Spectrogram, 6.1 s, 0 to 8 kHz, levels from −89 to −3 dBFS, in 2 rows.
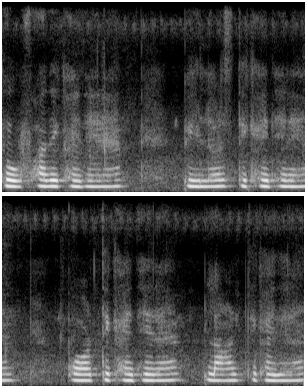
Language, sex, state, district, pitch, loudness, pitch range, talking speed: Hindi, female, Uttar Pradesh, Varanasi, 250 Hz, -19 LUFS, 245-255 Hz, 200 wpm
